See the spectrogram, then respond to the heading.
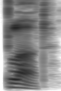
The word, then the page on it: blood: British English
